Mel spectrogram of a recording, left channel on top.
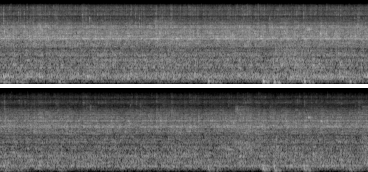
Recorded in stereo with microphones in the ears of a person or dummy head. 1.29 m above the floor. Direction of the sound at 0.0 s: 75° left (ahead or behind).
